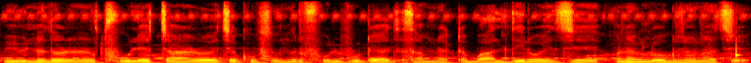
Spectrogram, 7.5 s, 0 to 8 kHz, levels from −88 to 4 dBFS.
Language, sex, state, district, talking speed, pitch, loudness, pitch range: Bengali, male, West Bengal, Jhargram, 135 wpm, 110 Hz, -26 LUFS, 100-110 Hz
